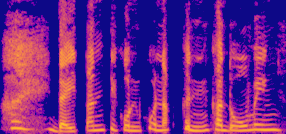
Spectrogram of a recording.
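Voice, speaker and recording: Woman playing nagging village wife, Ilocano accent, high-pitched, forceful, dry close sound, comedy drama. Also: unhurried, no echo. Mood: complaining.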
